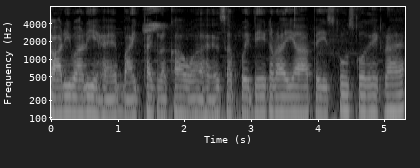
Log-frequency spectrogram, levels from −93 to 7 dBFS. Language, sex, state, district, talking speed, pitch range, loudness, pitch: Hindi, male, Uttar Pradesh, Budaun, 225 wpm, 110-115 Hz, -43 LUFS, 115 Hz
